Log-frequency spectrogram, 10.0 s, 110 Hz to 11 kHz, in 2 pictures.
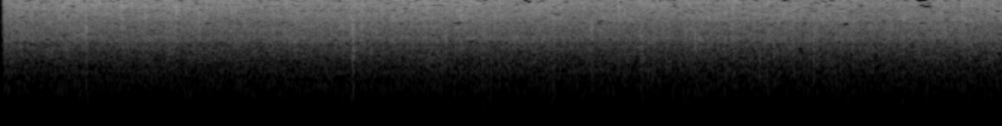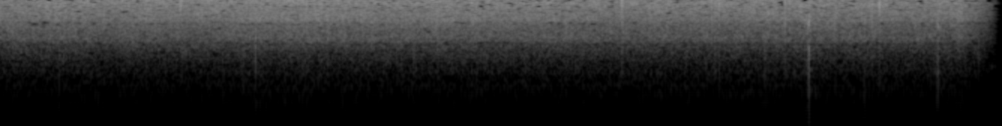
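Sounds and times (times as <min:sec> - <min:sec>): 
steak frying and sizzling in a household kitchen: 0:00.0 - 0:10.0.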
